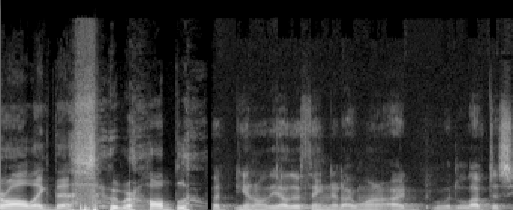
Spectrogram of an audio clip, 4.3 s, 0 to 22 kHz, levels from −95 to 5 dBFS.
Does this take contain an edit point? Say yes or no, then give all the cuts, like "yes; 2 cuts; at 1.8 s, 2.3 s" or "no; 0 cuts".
yes; 1 cut; at 1.6 s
